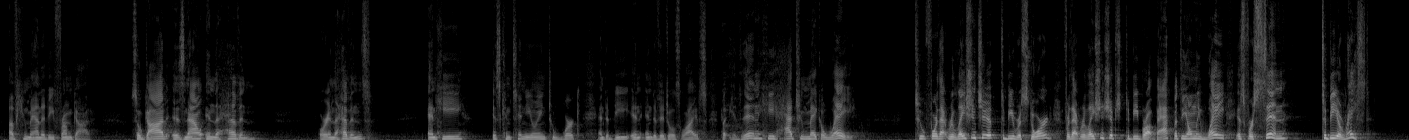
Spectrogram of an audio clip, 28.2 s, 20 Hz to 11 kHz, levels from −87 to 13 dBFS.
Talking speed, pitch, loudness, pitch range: 125 wpm, 145 Hz, -34 LUFS, 120-170 Hz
